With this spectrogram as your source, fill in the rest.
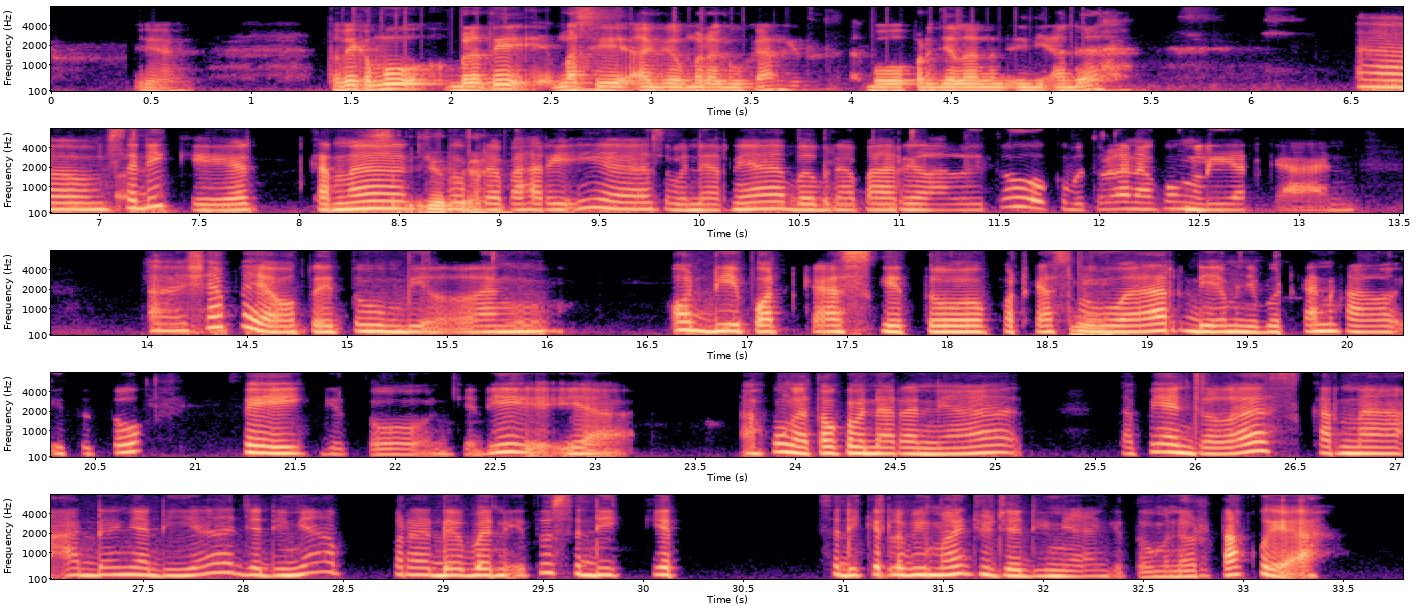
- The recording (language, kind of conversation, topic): Indonesian, unstructured, Bagaimana pendapatmu tentang perjalanan manusia pertama ke bulan?
- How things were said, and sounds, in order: distorted speech; other background noise; in English: "podcast"; in English: "podcast"; in English: "fake"; tapping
